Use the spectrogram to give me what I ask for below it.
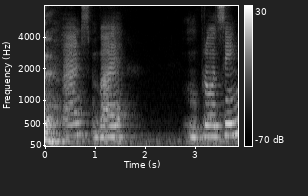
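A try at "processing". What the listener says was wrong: प्रो आर है उसमें, आर है, आर है, आर है, आर क्यों बोल रही हैं तो?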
